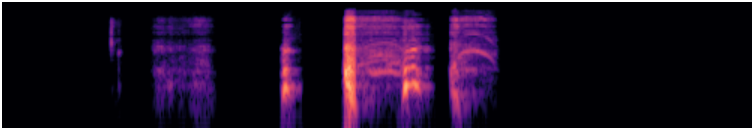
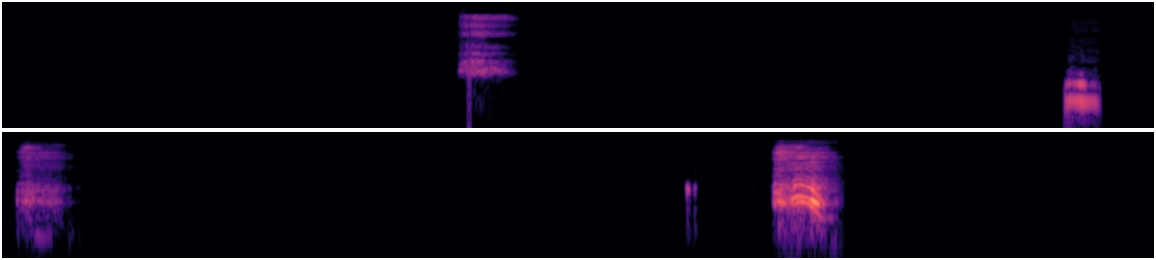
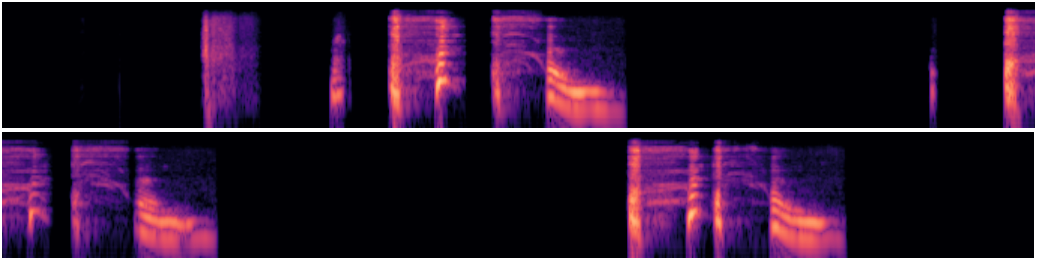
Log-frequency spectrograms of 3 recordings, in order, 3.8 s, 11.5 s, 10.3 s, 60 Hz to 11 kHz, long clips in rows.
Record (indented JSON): {
  "cough_length": "3.8 s",
  "cough_amplitude": 30158,
  "cough_signal_mean_std_ratio": 0.17,
  "exhalation_length": "11.5 s",
  "exhalation_amplitude": 9487,
  "exhalation_signal_mean_std_ratio": 0.13,
  "three_cough_length": "10.3 s",
  "three_cough_amplitude": 30482,
  "three_cough_signal_mean_std_ratio": 0.26,
  "survey_phase": "alpha (2021-03-01 to 2021-08-12)",
  "age": "45-64",
  "gender": "Female",
  "wearing_mask": "No",
  "symptom_none": true,
  "symptom_onset": "6 days",
  "smoker_status": "Ex-smoker",
  "respiratory_condition_asthma": true,
  "respiratory_condition_other": false,
  "recruitment_source": "REACT",
  "submission_delay": "1 day",
  "covid_test_result": "Negative",
  "covid_test_method": "RT-qPCR"
}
